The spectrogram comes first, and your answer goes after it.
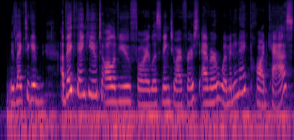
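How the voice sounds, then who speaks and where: Speech with a Canadian Prairies accent at a moderate pace, with audible room echo. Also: woman. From southern Saskatchewan. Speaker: podcast host, agriculture student. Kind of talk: scripted narration.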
